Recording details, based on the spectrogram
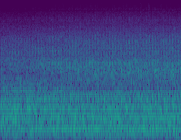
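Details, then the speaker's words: Warm repo car at auction idling far too high, steady and fast with an even hiss and no dips; suspected vacuum leak from something disconnected, not confirmed. High idle. "You hear how high this thing's idled up? Way too much."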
